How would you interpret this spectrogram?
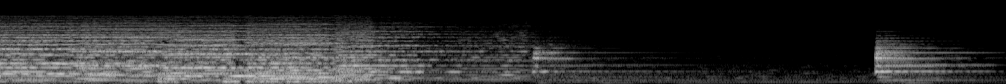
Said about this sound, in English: As the clock strikes 13, it is the 29th of November, 2021, day 623 of the world held hostage.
